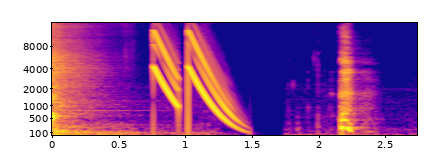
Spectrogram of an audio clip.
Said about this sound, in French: Son ami en métal vient de péter un boulon brusquement, provoquant l'arrêt tristement logique de son fonctionnement. Sans doute le geste fraternel fut-il un peu trop appuyé.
